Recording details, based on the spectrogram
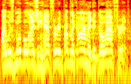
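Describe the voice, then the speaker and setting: An actor playing a hearty Republic military officer in a video game, talking in a folksy, emphatic, commanding way. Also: male voice, high-pitched, rapid-fire, a bit bright. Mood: grave, emphatic. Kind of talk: scripted video game dialogue. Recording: long reverb, faint noise and ambience.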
